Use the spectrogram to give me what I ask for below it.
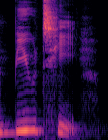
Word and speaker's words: beauty: 美音来说，刚才我们讲到了一个 warn 这个词，美音读 warn，还有一个词就是 beauty 美音会读成 beauty 会把中间这个字母 t 的发音把它弹一下舌发音， beauty 很像是发成了一个 d 的发音，但是我们要知道这个 d 是非常生动活泼的一个弹舌音， beauty 而不是这个硬邦邦的 beauty 然后就不对了。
